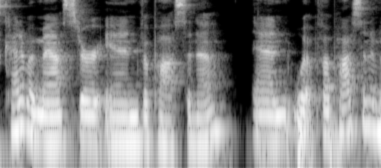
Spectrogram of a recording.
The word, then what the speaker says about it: Vipassana: And what is the, I'm not going to say it correctly, the Vipassana? – Yeah.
